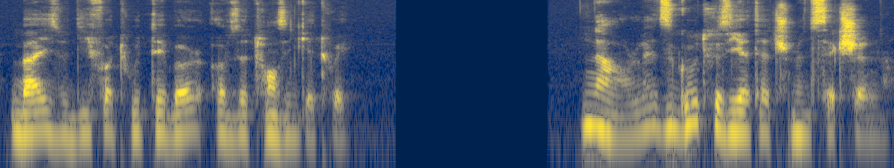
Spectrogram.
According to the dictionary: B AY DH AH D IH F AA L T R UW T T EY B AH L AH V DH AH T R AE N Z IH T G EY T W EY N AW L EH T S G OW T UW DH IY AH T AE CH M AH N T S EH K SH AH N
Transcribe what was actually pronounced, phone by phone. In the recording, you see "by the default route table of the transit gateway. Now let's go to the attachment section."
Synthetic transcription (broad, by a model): B AY DH AH D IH F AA T W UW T T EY B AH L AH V DH AH T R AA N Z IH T G EY T W EY N AW L EH T S G OW T UW DH IY AH T AE CH M AH N T S EH K SH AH N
